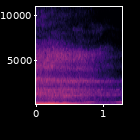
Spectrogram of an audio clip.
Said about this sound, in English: Breathing in. Loud exhale out.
